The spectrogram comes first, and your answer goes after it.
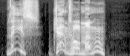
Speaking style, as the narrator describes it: boomed Ukridge

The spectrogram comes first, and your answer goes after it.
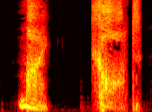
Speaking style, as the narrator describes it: he whispered

